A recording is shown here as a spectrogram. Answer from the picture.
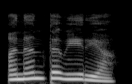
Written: ಅನಂತವೀರ್ಯ

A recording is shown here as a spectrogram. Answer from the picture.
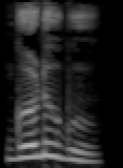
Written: ಗೊಡುಗು

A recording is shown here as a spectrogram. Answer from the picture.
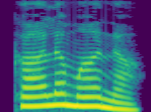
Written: ಕೋಲುಮೀನು

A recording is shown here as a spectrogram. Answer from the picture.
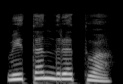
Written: ವಿತಂದ್ರತ್ವ

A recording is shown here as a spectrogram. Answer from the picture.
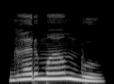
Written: ಘರ್ಮಾಂಬು

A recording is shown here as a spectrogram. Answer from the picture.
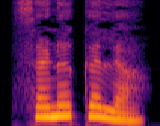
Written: ಸಾಣೆಕಲ್ಲು

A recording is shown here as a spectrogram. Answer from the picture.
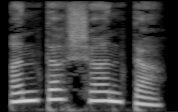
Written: ಅಂತಶ್ಶಾಂತ

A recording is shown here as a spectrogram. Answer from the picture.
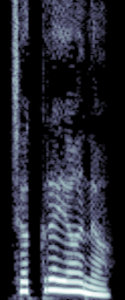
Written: ಚಕ್ರಯಾನ

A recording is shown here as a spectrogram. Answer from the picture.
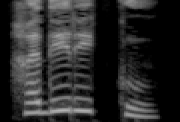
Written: ಹಾದರಿಗ

